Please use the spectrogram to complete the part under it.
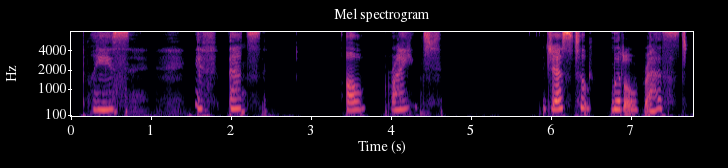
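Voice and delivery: soft high pleading whisper; timid whisper. Acted. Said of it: "she whispered".

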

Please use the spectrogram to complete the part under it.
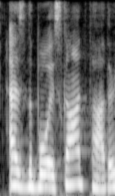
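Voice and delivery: plain reading voice

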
